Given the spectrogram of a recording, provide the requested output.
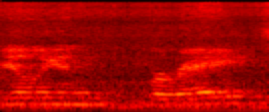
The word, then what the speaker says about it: Guillain-Barré: So you can go and read this chart, that plasmapheresis is done for Guillain-Barré, that's how you say it.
